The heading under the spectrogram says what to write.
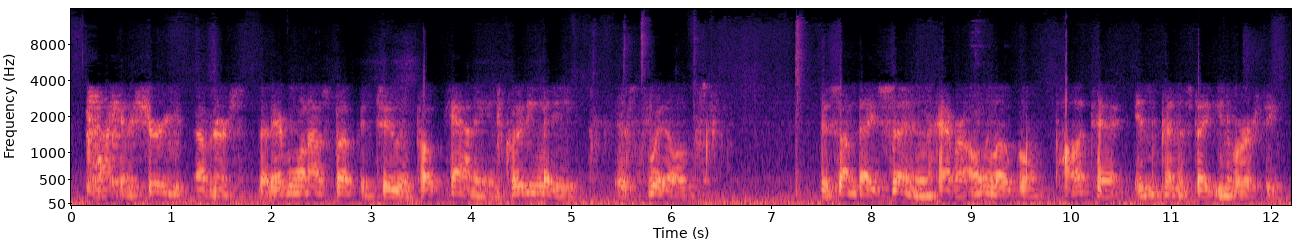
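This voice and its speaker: In a room with audible echo and noticeable background noise, a man speaks at a moderate pace with a medium pitch and fairly even intonation. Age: 60s. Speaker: businessman. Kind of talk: formal statement. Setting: phone call. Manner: formal.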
